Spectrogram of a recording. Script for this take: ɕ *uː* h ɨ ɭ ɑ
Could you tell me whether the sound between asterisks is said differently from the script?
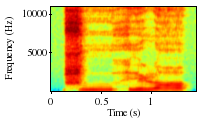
no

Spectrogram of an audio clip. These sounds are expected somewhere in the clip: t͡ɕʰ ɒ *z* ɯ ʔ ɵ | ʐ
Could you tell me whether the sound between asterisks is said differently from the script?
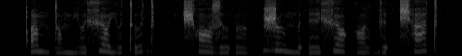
no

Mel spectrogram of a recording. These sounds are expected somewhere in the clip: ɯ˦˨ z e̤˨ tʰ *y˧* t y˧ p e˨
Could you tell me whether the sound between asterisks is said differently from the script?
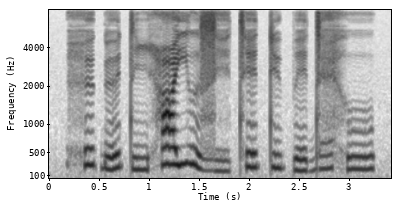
yes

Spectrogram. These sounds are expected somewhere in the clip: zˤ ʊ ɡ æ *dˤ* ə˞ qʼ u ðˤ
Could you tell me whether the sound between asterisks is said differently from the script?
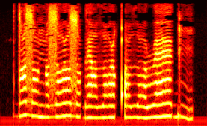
yes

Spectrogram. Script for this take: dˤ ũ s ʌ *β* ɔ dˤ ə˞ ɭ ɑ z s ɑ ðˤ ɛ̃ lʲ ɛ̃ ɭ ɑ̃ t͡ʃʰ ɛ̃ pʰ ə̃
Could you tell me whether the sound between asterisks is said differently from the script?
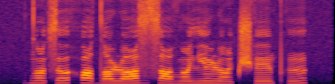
yes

